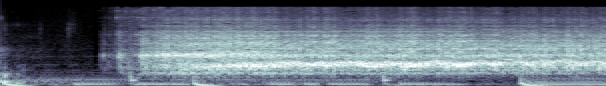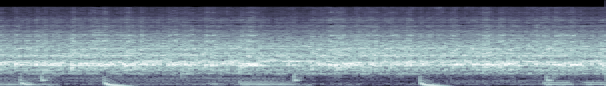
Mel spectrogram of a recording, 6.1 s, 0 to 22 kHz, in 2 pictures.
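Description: DF64V coffee grinder's stock 64 mm flat burrs grinding coffee on a fine setting: a loud, steady screeching grind that starts about half a second in.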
